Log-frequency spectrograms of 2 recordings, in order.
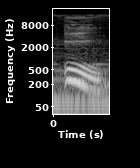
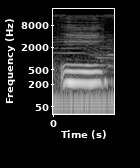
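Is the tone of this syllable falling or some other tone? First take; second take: falling; other. First: The syllable is said with a falling tone. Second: The syllable is said without a falling tone. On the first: It is one followed by a measure word. "it's pronounced as e" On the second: It is the number one on its own. "When you say just number, we say yi"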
